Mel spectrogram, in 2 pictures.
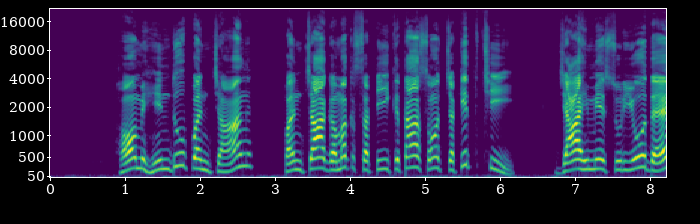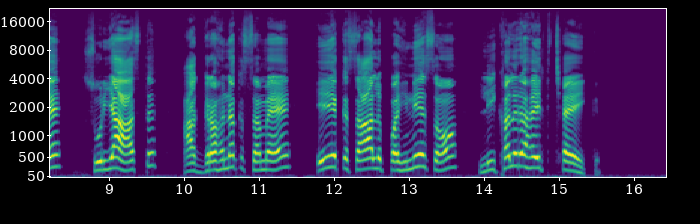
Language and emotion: Maithili, surprised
